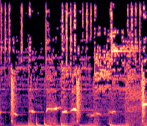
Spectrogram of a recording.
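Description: Someone whistles a bright, wavering melody in short phrases along to background music with a steady low beat on a radio show; the whistling sits clearly on top and no one speaks.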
